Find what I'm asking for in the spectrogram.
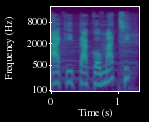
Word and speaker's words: akitakomachi: También los japoneses, la variedad más utilizada para hacer el sushi se llama akitakomachi, ahí lo he dicho bien, y esa también es de grano corto.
